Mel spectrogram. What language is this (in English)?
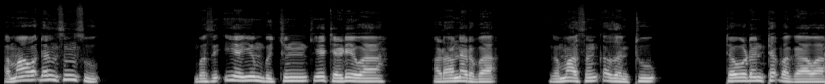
Hausa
